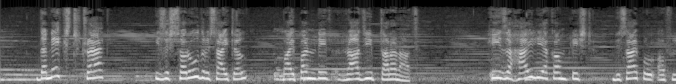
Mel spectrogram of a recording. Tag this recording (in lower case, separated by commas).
music, speech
